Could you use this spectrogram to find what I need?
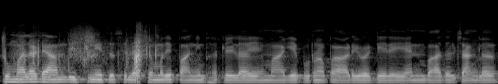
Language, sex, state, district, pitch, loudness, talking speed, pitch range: Marathi, male, Maharashtra, Gondia, 100 Hz, -25 LUFS, 195 wpm, 100-110 Hz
